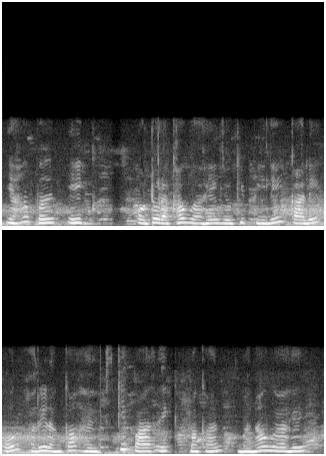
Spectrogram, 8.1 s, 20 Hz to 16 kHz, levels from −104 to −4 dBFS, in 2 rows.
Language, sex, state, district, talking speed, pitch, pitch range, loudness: Hindi, female, Bihar, Darbhanga, 165 wpm, 255 Hz, 240-280 Hz, -14 LUFS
